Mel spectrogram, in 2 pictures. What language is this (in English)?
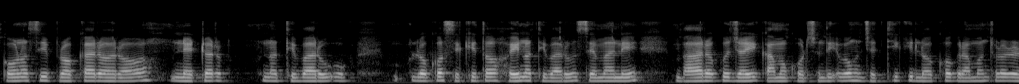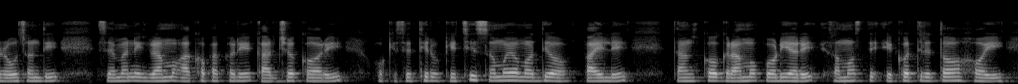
Odia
